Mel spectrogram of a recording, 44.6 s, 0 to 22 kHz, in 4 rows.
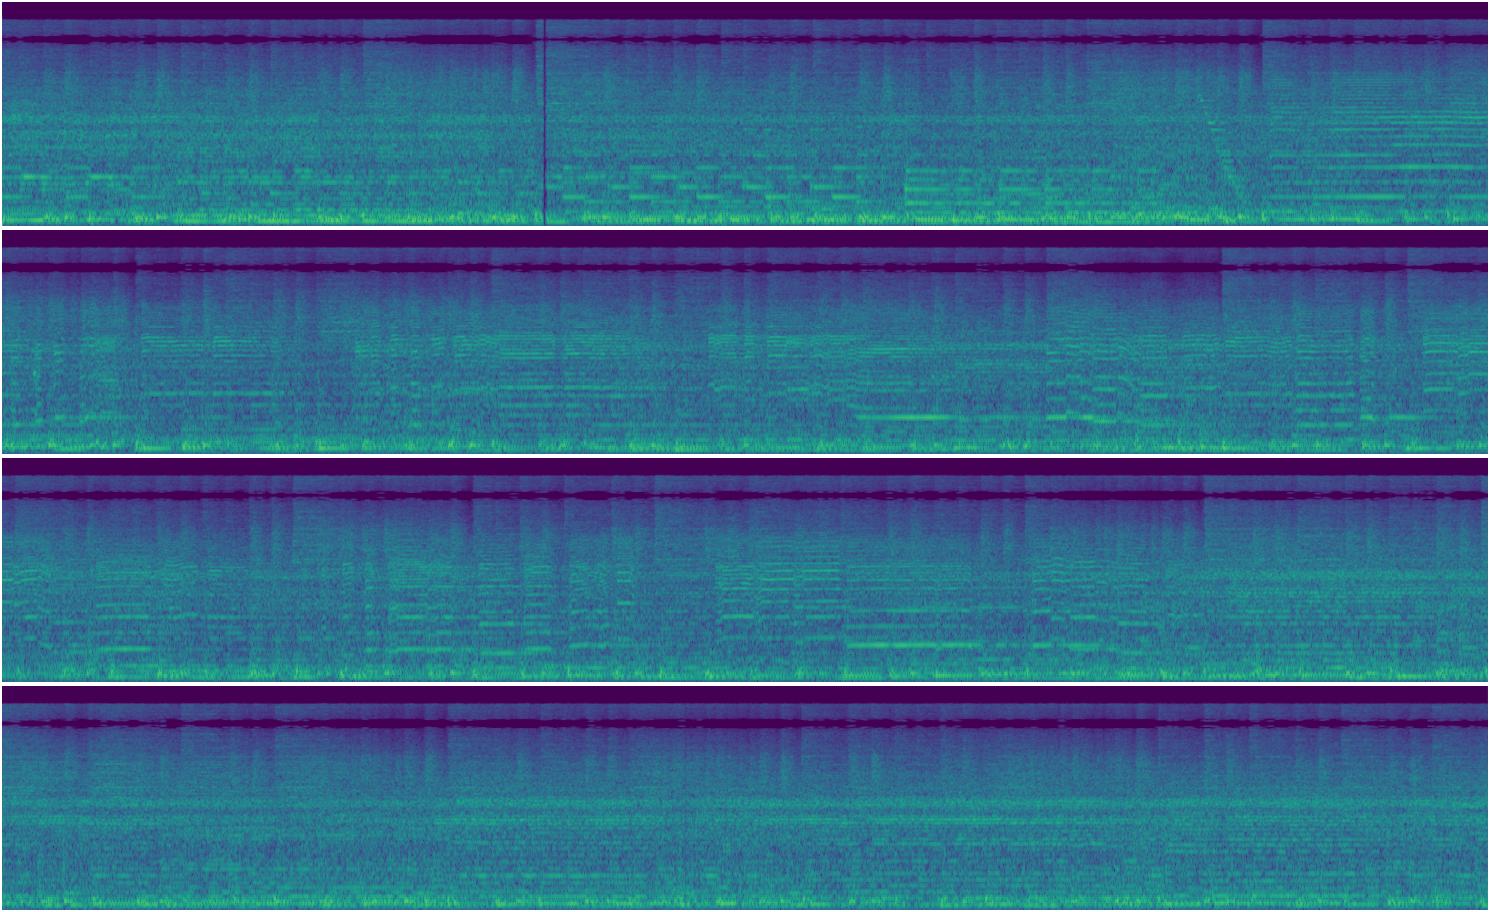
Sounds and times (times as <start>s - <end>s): Psychedelic rock: 0.0s - 44.5s.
